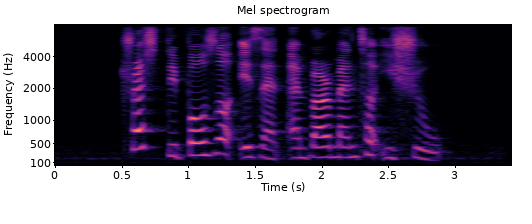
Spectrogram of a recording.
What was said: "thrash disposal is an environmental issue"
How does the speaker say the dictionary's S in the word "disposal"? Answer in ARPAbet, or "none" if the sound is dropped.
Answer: none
